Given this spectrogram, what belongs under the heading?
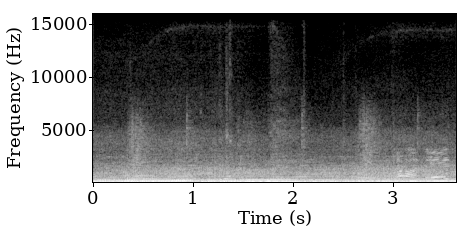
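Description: A Scion FR-S and a Hyundai Genesis coupe launch from a roll in a side-by-side race, engines droning loud and close with rising rev tones, while people talk over the noise.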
